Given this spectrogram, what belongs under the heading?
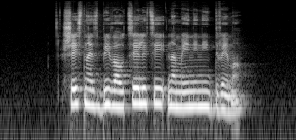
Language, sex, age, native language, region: Slovenian, female, 18-29, Slovenian, Central Slovenia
